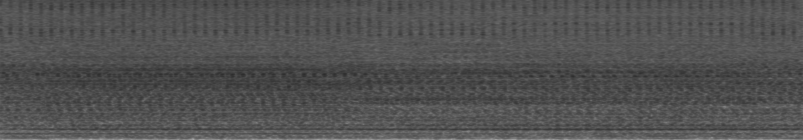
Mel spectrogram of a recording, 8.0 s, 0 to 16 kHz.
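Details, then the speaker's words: Toyota Highlander 2GR-FE V6 petrol, 150,000 km, cold idle: light, fairly regular piston knock over the steady hum, worst cold; no oil consumption per owner and no leaks. "Клиент говорит, что масло вообще не жрет, но присутствует такой вот неприятный стукоток."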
